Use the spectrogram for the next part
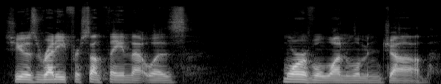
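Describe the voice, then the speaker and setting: A man narrating an improvised story in a theatrical, measured way, pausing between phrases. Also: lowish voice, fairly even intonation. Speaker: streamer, narrator.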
